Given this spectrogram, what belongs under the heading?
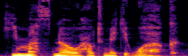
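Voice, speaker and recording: An actress playing a stubborn, anxious young elf woman in a video game, speaking earnestly and haltingly. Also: on the low side, steady tone, husky. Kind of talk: dramatic video game acting.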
